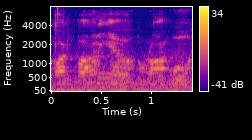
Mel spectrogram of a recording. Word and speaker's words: Ogbonnia Okoronkwo: All right, I'm going to go Ogbonnia Okoronkwo here.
